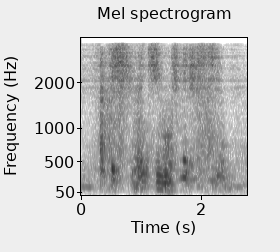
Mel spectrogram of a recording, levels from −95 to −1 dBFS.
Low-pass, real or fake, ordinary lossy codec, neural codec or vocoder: 3.6 kHz; fake; MP3, 24 kbps; codec, 44.1 kHz, 0.9 kbps, DAC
